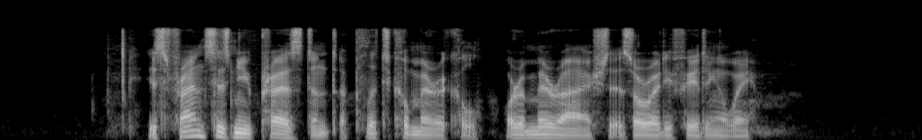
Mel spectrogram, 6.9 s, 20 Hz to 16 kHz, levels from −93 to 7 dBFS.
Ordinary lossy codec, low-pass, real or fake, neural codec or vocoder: none; 7.2 kHz; real; none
